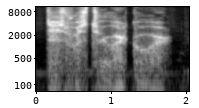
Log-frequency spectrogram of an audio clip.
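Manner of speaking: very deep, hushed comic voice, comically dropped. A narrator reads a line in a scene about a man's tattoos: comically lowered voice. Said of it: "She lowers her voice comically".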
